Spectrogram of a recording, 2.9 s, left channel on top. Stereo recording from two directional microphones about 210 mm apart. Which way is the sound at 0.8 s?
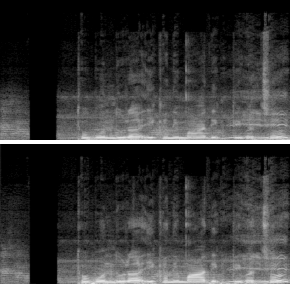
Centre (ahead or behind).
